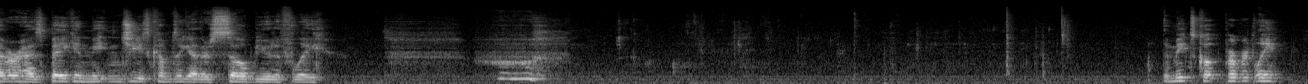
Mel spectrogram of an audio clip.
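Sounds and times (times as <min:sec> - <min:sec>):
steady low hum: 0:00.0 - 0:13.0
man exhaling whew: 0:03.8 - 0:05.8
mouth clicks while chewing: 0:06.1 - 0:10.8.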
